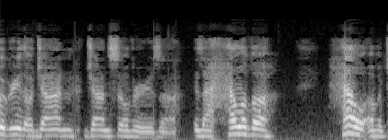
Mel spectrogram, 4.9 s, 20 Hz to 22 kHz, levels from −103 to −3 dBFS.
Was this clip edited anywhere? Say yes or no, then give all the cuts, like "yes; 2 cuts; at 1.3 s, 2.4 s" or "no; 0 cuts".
yes; 1 cut; at 2.3 s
